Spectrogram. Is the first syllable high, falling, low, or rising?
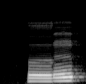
rising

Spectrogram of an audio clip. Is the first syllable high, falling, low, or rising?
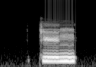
high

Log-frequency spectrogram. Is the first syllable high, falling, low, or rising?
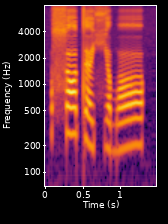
high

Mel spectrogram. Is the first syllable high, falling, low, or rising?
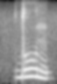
falling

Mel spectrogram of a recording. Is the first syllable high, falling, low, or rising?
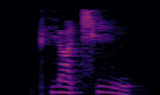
falling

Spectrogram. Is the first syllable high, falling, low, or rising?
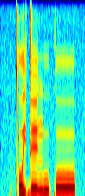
falling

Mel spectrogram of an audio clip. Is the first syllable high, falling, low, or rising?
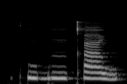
low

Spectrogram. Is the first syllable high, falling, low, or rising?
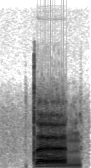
low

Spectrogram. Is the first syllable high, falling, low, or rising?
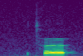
high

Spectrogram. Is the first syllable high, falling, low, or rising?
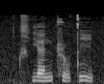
rising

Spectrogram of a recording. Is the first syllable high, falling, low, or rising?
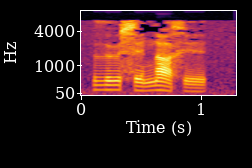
high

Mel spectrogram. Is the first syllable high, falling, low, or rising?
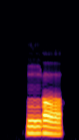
falling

